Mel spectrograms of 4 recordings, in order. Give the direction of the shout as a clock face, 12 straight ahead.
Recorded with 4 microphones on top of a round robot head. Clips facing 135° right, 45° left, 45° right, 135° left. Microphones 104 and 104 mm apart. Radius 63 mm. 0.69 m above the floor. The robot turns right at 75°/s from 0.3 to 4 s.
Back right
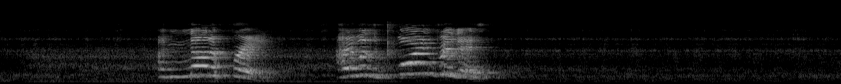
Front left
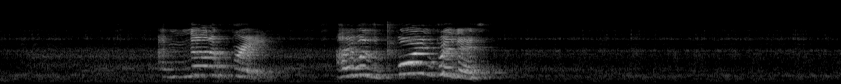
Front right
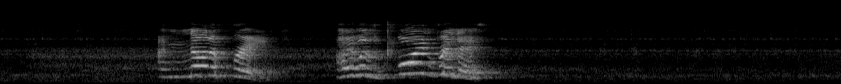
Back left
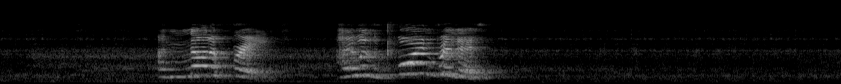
5 o'clock.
